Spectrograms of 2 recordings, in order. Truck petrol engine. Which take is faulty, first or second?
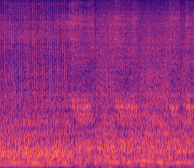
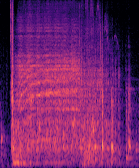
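second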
